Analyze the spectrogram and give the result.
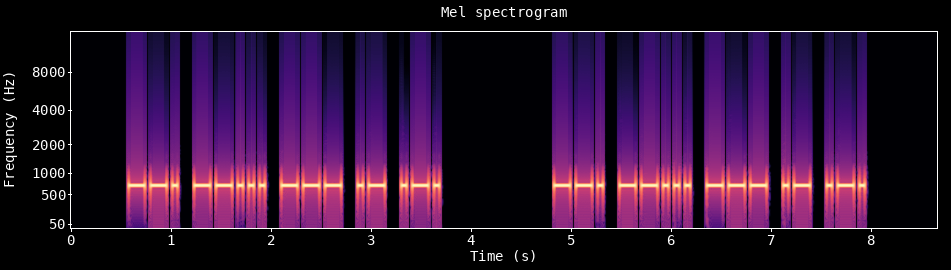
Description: Morse code, heard as a keyed tone, about 22 wpm, 700 Hz. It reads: G7OAR G7OAR
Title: DXCC-100 Call Signs - 5 Characters - Repeated 3x - 22wpm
